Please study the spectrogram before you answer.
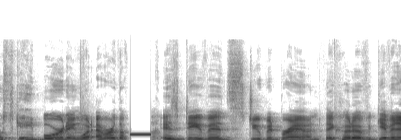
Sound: beep

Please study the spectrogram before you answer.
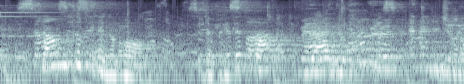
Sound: loudspeaker announcement

